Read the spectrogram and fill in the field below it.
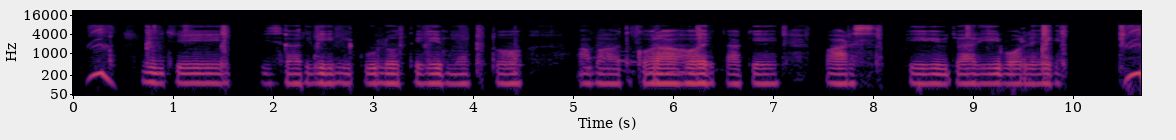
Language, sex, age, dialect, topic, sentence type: Bengali, male, 18-24, Jharkhandi, agriculture, statement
